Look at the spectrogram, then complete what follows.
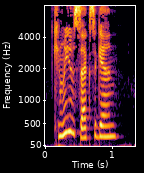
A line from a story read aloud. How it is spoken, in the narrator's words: Rodney blurted finally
